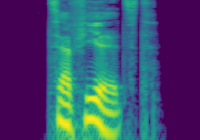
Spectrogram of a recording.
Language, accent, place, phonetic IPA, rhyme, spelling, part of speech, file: German, Germany, Berlin, [t͡sɛɐ̯ˈfiːlst], -iːlst, zerfielst, verb, De-zerfielst.ogg
- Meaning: second-person singular preterite of zerfallen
